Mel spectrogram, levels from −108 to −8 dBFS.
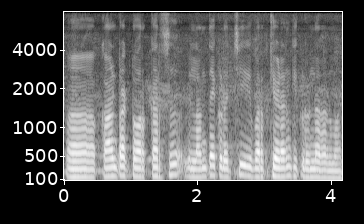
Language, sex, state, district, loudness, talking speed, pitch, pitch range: Telugu, male, Andhra Pradesh, Sri Satya Sai, -17 LUFS, 115 wpm, 145 Hz, 140-155 Hz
